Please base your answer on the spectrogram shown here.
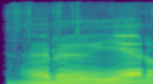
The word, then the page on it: rilje: ril.je; Koro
